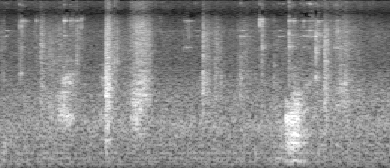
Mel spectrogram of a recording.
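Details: Puppies playing outside, making what sounds like dinosaur noises: a few short, rough vocal bursts, with a louder growling yelp near the end against a steady hiss of background noise.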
